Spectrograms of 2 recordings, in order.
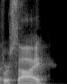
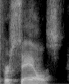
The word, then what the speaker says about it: Versailles: There's a town called Versailles. It's not Versailles. It's spelled like Versailles, but they pronounce it Versailles. I come down here. I'm like, Versailles? They're like, no, it's Versailles. So I'm like, all right, fine.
